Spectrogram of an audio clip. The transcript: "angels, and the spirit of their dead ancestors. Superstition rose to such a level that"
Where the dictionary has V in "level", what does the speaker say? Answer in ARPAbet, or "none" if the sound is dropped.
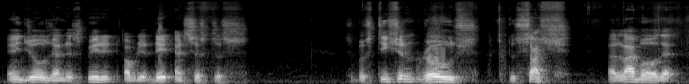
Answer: B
